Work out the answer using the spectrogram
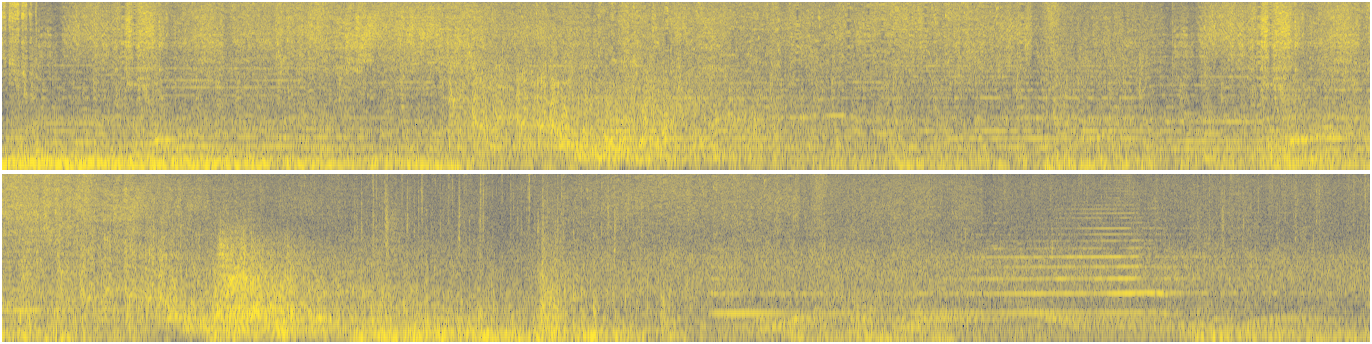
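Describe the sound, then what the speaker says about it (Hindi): A loud thunderstorm, with heavy rain pouring continuously and thunder rumbling and cracking in repeated waves, mixed with dramatic music. "इस ऋतु में वर्षा?"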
